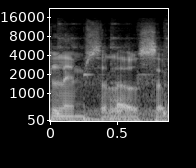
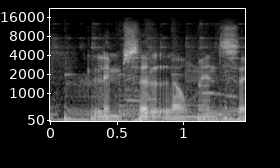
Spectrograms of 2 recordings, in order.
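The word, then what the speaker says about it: Limsa Lominsa: and see a scarlet i hate limb cellosa with a passion it's lim said lominsa even i can't even pronounce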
